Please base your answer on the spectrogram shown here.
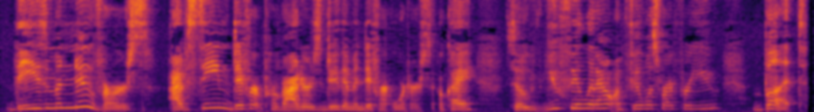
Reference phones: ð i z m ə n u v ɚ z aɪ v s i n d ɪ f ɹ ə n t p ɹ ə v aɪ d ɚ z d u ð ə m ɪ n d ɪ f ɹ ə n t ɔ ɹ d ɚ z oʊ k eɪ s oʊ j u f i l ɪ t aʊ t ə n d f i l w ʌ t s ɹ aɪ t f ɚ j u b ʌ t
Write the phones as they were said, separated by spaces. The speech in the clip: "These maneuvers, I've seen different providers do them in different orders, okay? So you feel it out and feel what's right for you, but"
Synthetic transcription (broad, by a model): ð i z m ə n u v ɚ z aɪ v s i n d ɪ f ɹ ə n p ɹ ə v aɪ d ɚ z d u ð ə m ɪ n d ɪ f ɹ ə n t ɔ ɹ d ɚ z oʊ k eɪ s oʊ j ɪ f i l ɪ t aʊ t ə f i l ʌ s ɹ aɪ t f ɚ j u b ʌ t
